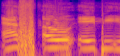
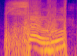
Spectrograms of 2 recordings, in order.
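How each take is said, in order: First: "soap" as "sawp", one pure vowel; wrong vowel. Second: "soap" as "soh-oop"; correct vowel. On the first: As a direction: say "soap" without a glide. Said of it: "is not soap". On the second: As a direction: glide the O in "soap" towards "oo". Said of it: "but soap". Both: Shown as a demonstration.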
